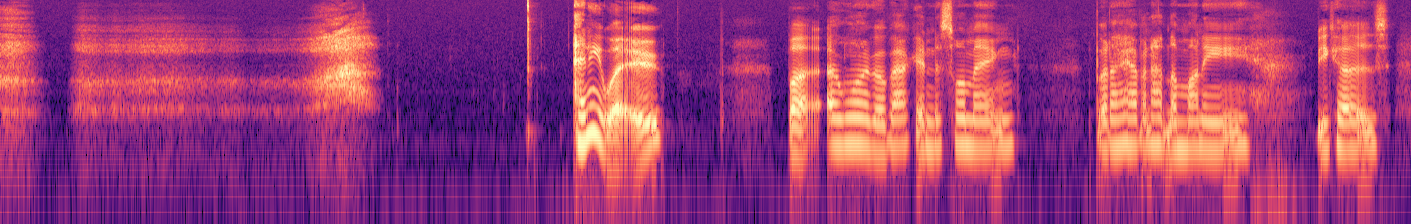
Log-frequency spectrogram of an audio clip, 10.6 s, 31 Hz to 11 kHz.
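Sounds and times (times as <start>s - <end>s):
drawn-out yawn: 0.0s - 2.9s
speech: 4.4s - 5.1s, 5.9s - 10.5s.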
